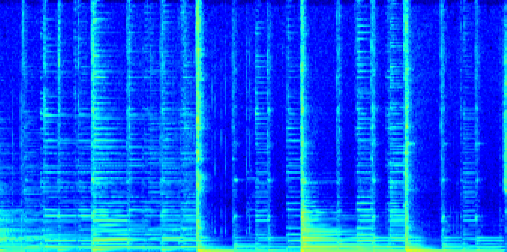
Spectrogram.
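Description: Acoustic guitar strummed openly with no palm muting, each ringing chord struck in a steady rhythm with sustained, full-bodied decay between strokes, heard up close with no talking.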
